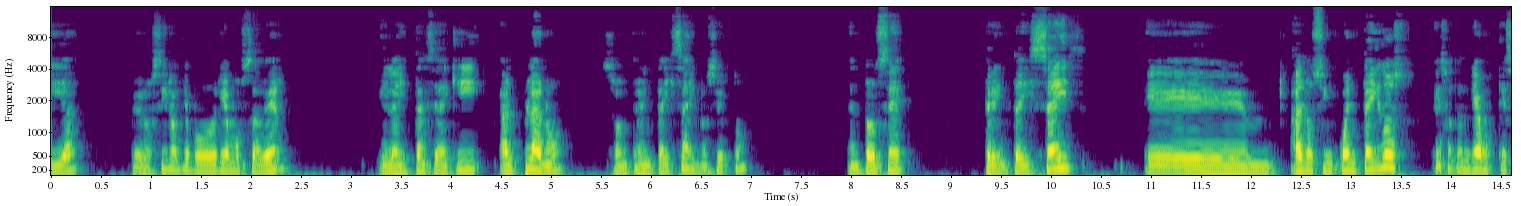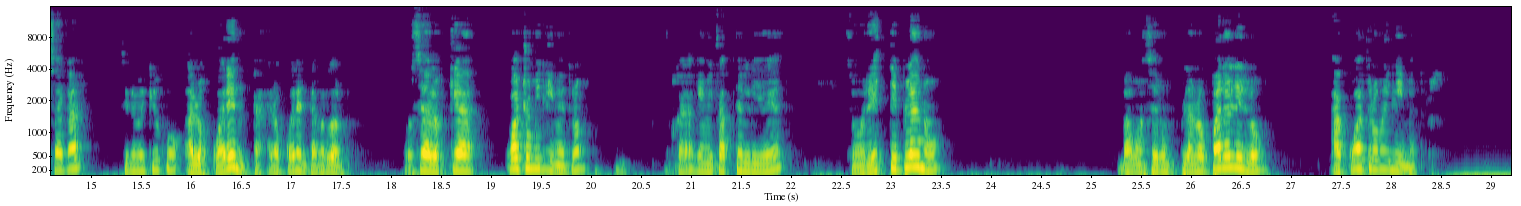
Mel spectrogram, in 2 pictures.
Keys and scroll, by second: 28.7 4, 29.0 Return.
